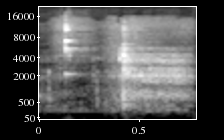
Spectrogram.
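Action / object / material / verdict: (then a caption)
tap / hand-blown glass drinking glass / glass / none. A hand-blown glass water glass with a shifting purple-to-blue color is tapped gently twice. Each tap gives a soft, bright clink, and the second rings on briefly with a clear tone before fading.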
